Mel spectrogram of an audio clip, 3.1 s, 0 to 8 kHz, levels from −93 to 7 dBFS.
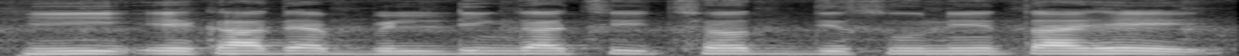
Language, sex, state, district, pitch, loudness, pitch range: Marathi, male, Maharashtra, Gondia, 145 Hz, -17 LUFS, 140-145 Hz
